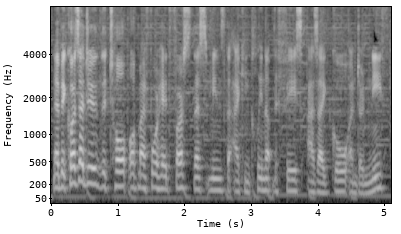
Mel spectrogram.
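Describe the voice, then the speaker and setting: A man's voice: mid-range voice, brisk, darkish tone, soft background music. A man with a Glaswegian Scottish accent, a drag queen hosting a makeup tutorial in an upbeat, playful way and giving step-by-step instructions. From Glasgow, Scotland.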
